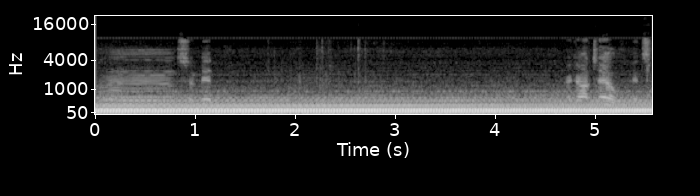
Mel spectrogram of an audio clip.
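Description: A turbocharged BMW E46 engine cruising steadily around 2,500 RPM, giving a loud, constant low drone with brief higher bursts, while someone talks over it.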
